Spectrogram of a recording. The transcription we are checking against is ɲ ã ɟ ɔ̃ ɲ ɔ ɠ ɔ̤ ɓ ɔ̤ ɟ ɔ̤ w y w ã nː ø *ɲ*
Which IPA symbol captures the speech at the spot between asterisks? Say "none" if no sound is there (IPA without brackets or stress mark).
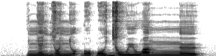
none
